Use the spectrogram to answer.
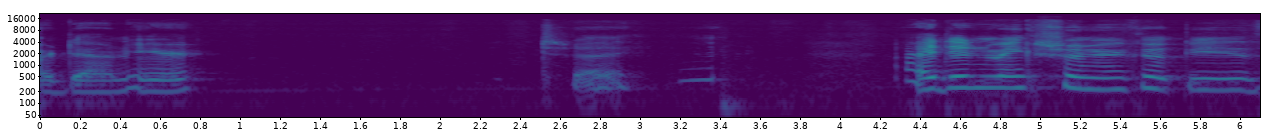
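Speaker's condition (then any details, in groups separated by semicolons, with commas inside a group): Cerebral palsy, mild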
